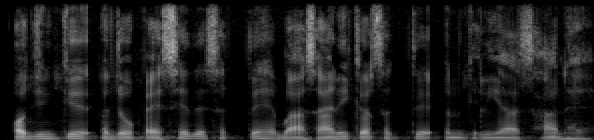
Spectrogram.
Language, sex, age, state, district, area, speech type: Urdu, male, 60+, Uttar Pradesh, Lucknow, urban, spontaneous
